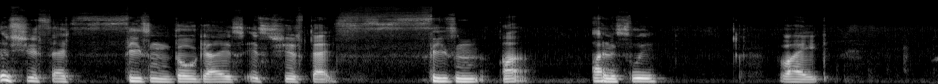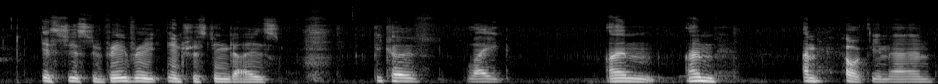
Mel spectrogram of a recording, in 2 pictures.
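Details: Stuttering in an adult male streamer who says he has a speech impediment that makes him stutter and trip over his words; finding: stuttering.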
